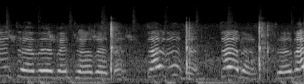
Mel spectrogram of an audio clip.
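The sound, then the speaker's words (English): Sharp snaps and claps land in a steady rhythm, about one every three-quarters of a second, over a continuous sung or chanted voice, in a hand jive routine made for Eisenhower High School (Ike) to show school pride. “They even have one of those hand jive routines just for the school where you like snap and clap your hands and stuff to show your school pride.”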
